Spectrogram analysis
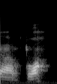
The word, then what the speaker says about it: Artois: un pozo un pueblo se llama artois se escribe PR se artua entonces este pueblo hicieron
